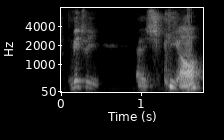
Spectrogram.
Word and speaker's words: Dmitry Shklyar: Today I'm with Dmitry Shklyar. Do I pronounce well?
